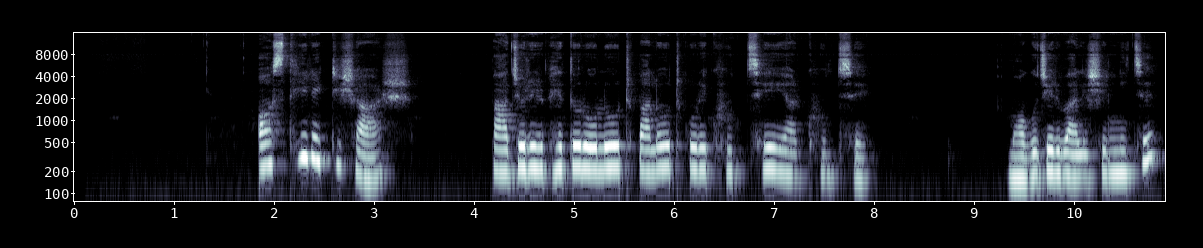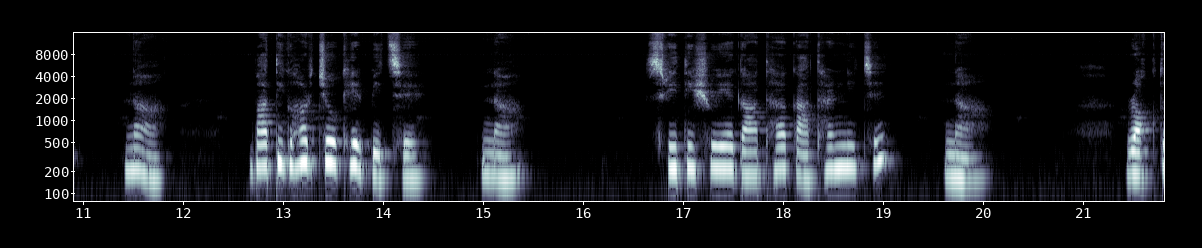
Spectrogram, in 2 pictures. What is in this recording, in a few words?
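Bengali, General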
